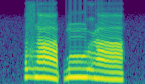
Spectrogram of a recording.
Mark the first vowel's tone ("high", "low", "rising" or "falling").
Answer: falling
